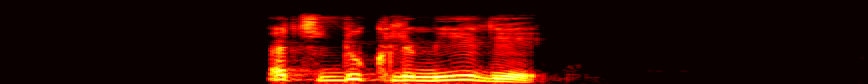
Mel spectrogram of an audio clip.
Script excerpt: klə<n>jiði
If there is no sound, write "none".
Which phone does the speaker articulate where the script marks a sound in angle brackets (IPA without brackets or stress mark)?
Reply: m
